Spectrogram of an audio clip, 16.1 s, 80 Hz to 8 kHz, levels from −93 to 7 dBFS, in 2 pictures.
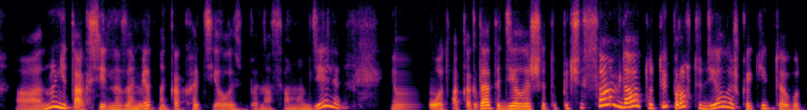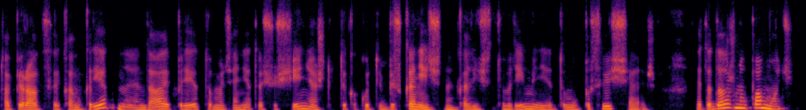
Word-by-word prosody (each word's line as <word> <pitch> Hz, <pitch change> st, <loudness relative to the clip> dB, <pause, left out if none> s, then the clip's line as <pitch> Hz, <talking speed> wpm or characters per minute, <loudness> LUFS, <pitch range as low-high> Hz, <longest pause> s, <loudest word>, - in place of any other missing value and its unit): а, 145 Hz, +1 st, -4 dB
ну, 285 Hz, -, +5 dB
не 290 Hz, -7 st, +9 dB
так 255 Hz, -, +2 dB
сильно 145 Hz, -4 st, -2 dB
заметна, 150 Hz, +3 st, -1 dB
как 135 Hz, -1 st, -5 dB
хотелось 135 Hz, -6 st, -5 dB
бы 135 Hz, -, -14 dB
на 70 Hz, 0 st, -10 dB
самом 70 Hz, +1 st, -9 dB
деле. 70 Hz, -, +3 dB, 0.9 s
Вот. 150 Hz, -4 st, +3 dB
А -, -, -2 dB
когда 200 Hz, +9 st, +5 dB
ты 215 Hz, -1 st, 0 dB
делаешь 185 Hz, -1 st, +4 dB
это 180 Hz, +3 st, -6 dB
по 220 Hz, +2 st, -6 dB
часам, 400 Hz, -, +5 dB
да, 330 Hz, +6 st, +8 dB
то 255 Hz, -, 0 dB
ты 345 Hz, -, +1 dB
просто 330 Hz, -7 st, +4 dB
делаешь 265 Hz, +7 st, +3 dB
какие-то 195 Hz, -2 st, -2 dB
вот 145 Hz, -2 st, -6 dB
операции 150 Hz, 0 st, -2 dB
конкретные, 160 Hz, -, -4 dB
да. 145 Hz, +6 st, -2 dB
И 165 Hz, -, -3 dB
при 140 Hz, -, -4 dB
этом 160 Hz, -3 st, -5 dB
у -, -, -6 dB
тя 140 Hz, -1 st, -10 dB
нет 155 Hz, +3 st, -9 dB
ощущения, 155 Hz, +4 st, -5 dB
что 130 Hz, -, -13 dB
ты -, -, -8 dB
какое-то 140 Hz, +3 st, -8 dB
бесконечное 140 Hz, -3 st, -2 dB
количество 130 Hz, +1 st, -8 dB
времени 145 Hz, +1 st, -4 dB
этому 150 Hz, 0 st, -9 dB
посвящаешь. 150 Hz, -8 st, -6 dB, 0.4 s
Это 175 Hz, 0 st, -2 dB
должно 255 Hz, +5 st, +2 dB
помочь. 220 Hz, -5 st, +1 dB
160 Hz, 180 wpm, -23 LUFS, 140-210 Hz, 0.9 s, не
